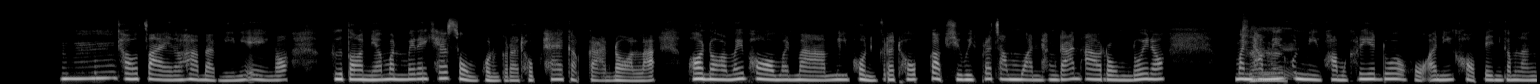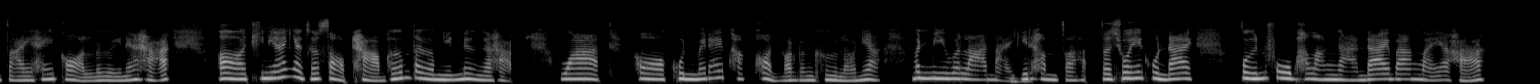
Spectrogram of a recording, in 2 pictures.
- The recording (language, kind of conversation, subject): Thai, advice, พักผ่อนอยู่บ้านแต่ยังรู้สึกเครียด ควรทำอย่างไรให้ผ่อนคลายได้บ้าง?
- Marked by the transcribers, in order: other noise; tapping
